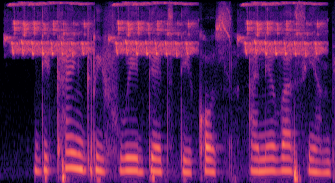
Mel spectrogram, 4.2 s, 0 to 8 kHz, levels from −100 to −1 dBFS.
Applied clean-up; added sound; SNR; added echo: none; Bird vocalization, bird call, bird song; 0 dB; none.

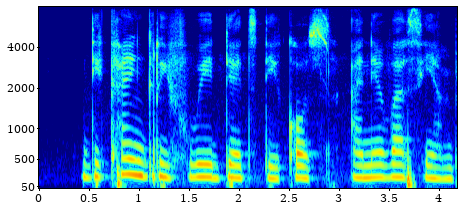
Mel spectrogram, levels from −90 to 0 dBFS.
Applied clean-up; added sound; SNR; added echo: none; none; none; none.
